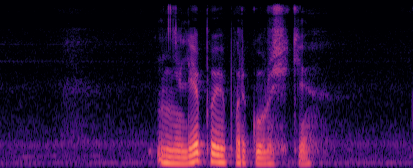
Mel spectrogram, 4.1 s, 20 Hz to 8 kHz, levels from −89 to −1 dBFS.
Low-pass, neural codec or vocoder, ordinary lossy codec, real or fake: 7.2 kHz; none; none; real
